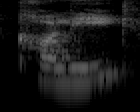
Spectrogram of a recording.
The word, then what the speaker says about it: colleague: But get used to it, because for example, this word colleague is mispronounced because it's often confused with college, okay? So look at the transcription, colleague, a nice long vowel sound, and college, a short vowel sound, college, short, colleague, college, all right?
